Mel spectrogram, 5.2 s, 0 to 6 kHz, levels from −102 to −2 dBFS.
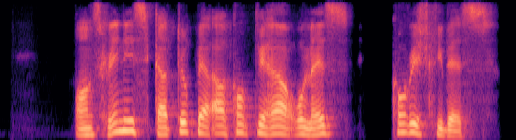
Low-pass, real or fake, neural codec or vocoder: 5.4 kHz; fake; codec, 16 kHz, 1 kbps, FunCodec, trained on LibriTTS, 50 frames a second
